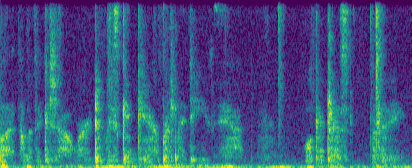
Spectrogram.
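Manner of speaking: whispered voice. Listing morning plans while a brother sleeps next door: whispering. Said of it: "I will be whispering because my brother is asleep".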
